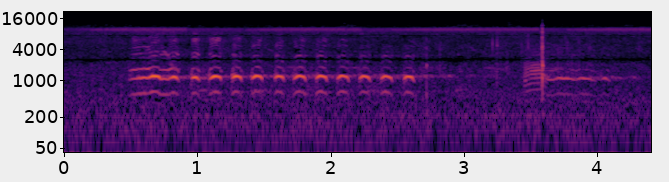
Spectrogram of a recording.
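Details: Peacock giving a rapid run of about a dozen short, evenly spaced nasal honks, slightly descending, then a sharp click and a brief trailing note.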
